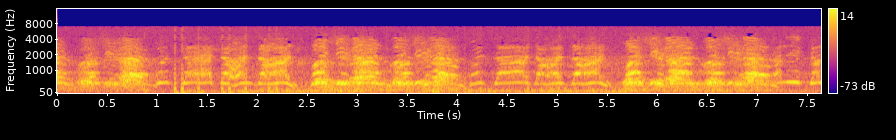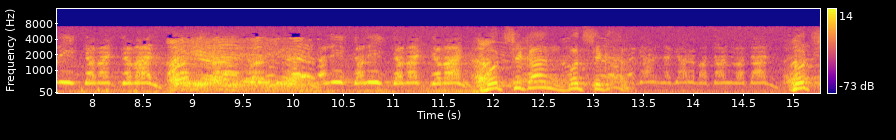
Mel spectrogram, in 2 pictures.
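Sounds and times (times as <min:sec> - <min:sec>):
crowd chanting a slogan: 0:00.0 - 0:15.2.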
